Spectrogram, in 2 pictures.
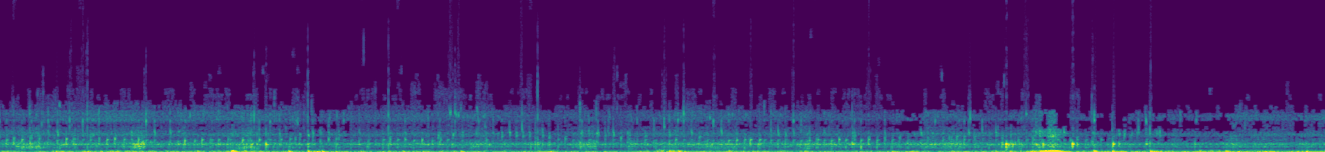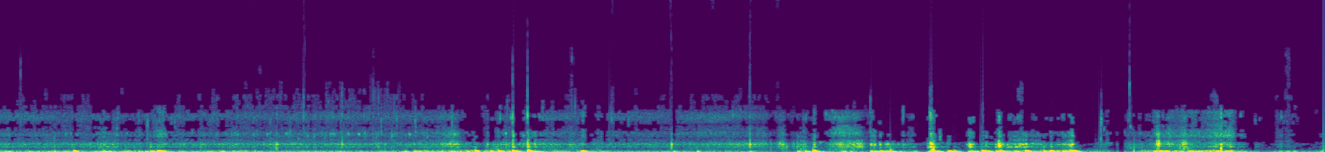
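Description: Water swishes and rumbles with a dull, muffled sound, as if heard underwater.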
